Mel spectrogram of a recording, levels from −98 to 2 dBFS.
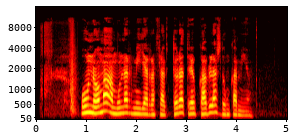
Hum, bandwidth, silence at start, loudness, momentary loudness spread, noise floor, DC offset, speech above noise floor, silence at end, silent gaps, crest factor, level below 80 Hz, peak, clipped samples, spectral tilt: none; 11.5 kHz; 0.7 s; -27 LUFS; 13 LU; -79 dBFS; under 0.1%; 52 dB; 0.7 s; none; 18 dB; -80 dBFS; -10 dBFS; under 0.1%; -7 dB/octave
